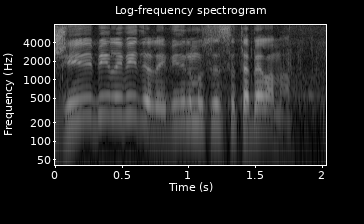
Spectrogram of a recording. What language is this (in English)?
Serbian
